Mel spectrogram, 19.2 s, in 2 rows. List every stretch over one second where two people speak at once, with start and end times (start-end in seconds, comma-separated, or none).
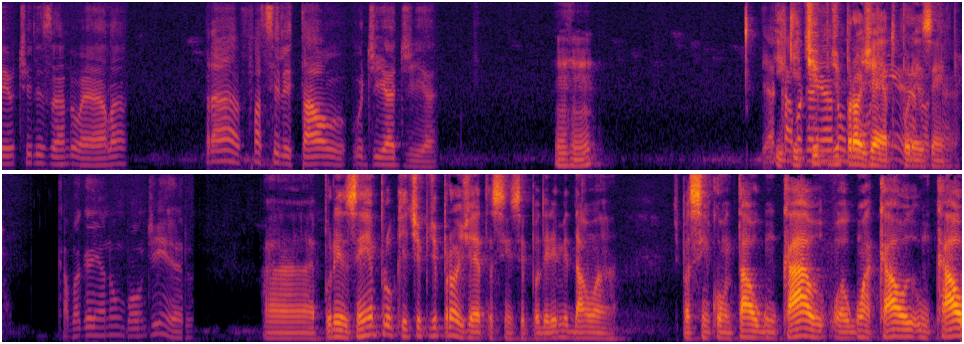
7.7-9.6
